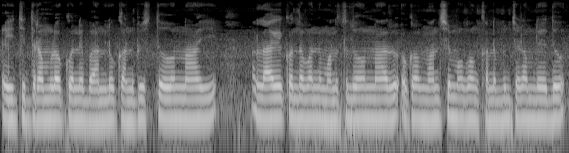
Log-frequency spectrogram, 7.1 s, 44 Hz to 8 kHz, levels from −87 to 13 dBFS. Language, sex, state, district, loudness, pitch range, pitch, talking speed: Telugu, male, Telangana, Mahabubabad, -15 LUFS, 135-140 Hz, 135 Hz, 120 wpm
